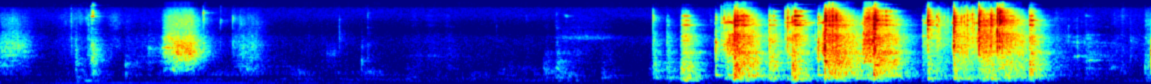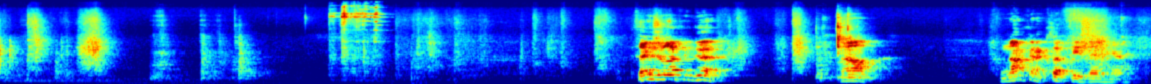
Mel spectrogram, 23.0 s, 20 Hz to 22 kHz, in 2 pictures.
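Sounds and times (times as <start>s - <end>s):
rattling and knocking on sheet metal: 6.6s - 10.6s.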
